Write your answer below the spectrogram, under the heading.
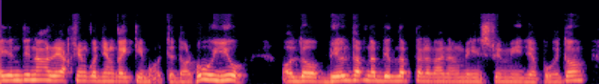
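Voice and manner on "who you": loud, high, dismissive "Who you?"; mocking retort. Talking back at the new defense secretary, a loud scoffing retort. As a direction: scoff at him like he's a nobody.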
